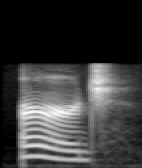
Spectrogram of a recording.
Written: urge

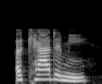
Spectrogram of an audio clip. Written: academy

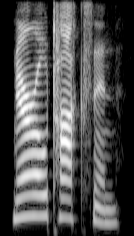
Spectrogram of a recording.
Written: neurotoxin

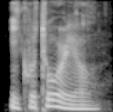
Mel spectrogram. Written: equatorial

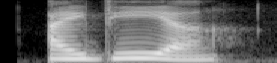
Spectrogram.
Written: idea

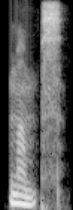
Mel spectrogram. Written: mumps

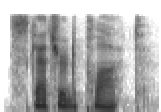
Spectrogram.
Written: Scatchard plot

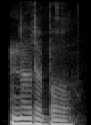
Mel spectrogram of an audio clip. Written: notable

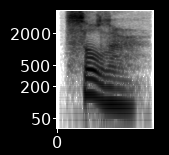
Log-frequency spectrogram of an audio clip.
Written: solar

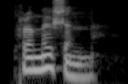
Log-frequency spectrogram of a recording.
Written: promotion

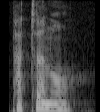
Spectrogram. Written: paternal

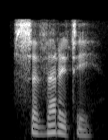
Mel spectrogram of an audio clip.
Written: severity

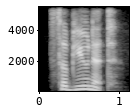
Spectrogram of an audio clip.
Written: subunit

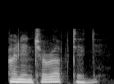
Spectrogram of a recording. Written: uninterrupted

